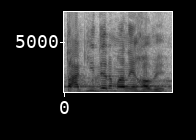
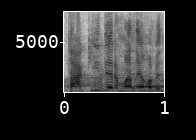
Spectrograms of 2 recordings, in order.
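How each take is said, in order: No difference in how they are said.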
